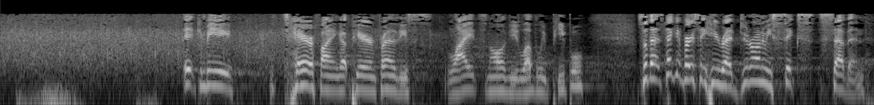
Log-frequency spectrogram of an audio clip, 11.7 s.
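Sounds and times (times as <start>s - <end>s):
audience applause: 0.0s - 6.0s
speech: 2.4s - 11.6s.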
